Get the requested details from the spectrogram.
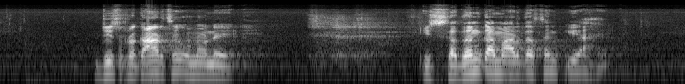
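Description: An elderly man speaks calmly and deliberately into a microphone in a large hall.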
